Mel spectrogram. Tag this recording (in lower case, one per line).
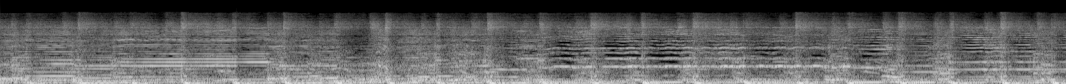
guitar
playing electric guitar
electric guitar
plucked string instrument
musical instrument
strum
music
